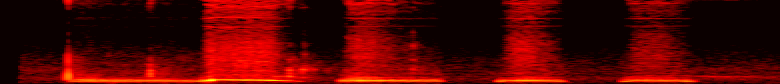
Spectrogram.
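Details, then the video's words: Common ground dove, a wild bird perched in a tree, singing gentle coos made by expanding its chest and expelling air through the nostrils: five soft, low, hollow coo notes, each about half a second long, repeated nearly every second in a quiet setting. "Common Ground Dove Song"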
